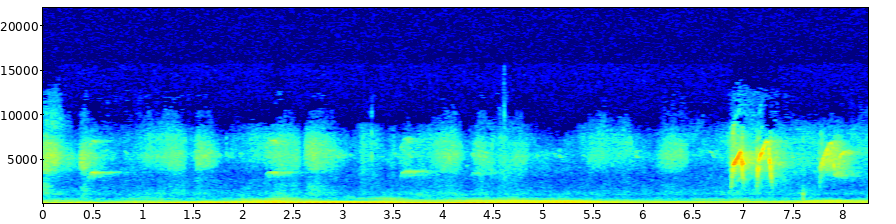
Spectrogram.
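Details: Purring of a relaxed ginger community cat petted in a cat shrine parking lot in Japan, recorded with a GoPro HERO8: continuous deep pulsing drone, swelling mid-way, with a few short bird chirps near the end.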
